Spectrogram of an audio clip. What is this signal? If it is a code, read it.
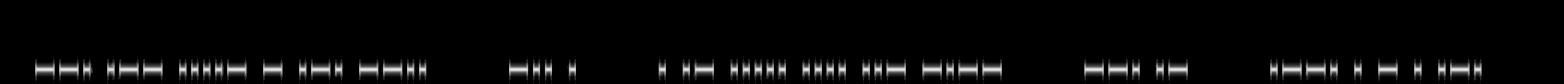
Morse code, heard as a keyed tone, about 20 wpm, 700 Hz. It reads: GW4TRZ DE EA5HUY GA PETER
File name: UK MASTER QSOs TRAINING/20WPM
